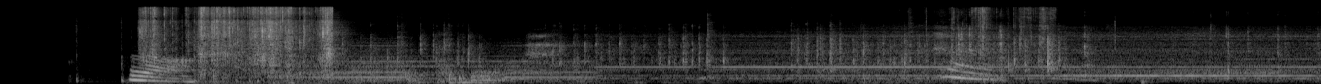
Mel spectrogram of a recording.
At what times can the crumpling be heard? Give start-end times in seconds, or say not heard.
1.4-3.4, 8.6-10.6.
